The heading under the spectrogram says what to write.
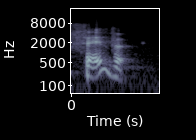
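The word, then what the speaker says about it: Sæve: Donc, effectivement, ça se prononce bien Sève. C'est un diphtongue, le E dans le A, et c'est parce que c'est un petit jeu de mots entre la sève qui va sauver votre peau.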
